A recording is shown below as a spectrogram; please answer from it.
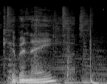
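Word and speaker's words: kibinai: Before getting back on the road again, we stopped off for some of these pasties, which are apparently pronounced kibbenay, which is almost like a Cornish pasty.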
